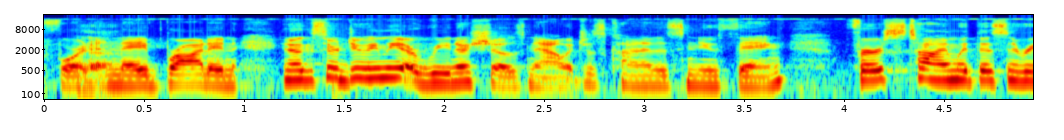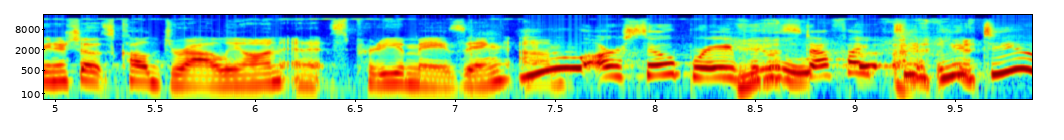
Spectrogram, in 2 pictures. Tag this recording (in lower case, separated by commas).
speech, inside a small room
